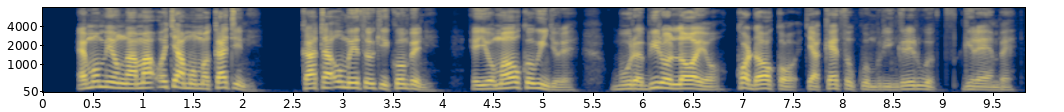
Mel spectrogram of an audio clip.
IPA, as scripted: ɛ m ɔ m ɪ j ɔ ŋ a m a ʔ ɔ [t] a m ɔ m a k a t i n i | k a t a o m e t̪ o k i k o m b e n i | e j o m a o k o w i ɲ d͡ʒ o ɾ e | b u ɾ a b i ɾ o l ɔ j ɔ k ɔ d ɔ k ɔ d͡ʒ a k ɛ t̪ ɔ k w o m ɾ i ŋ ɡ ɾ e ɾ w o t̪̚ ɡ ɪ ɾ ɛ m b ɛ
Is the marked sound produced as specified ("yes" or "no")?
no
